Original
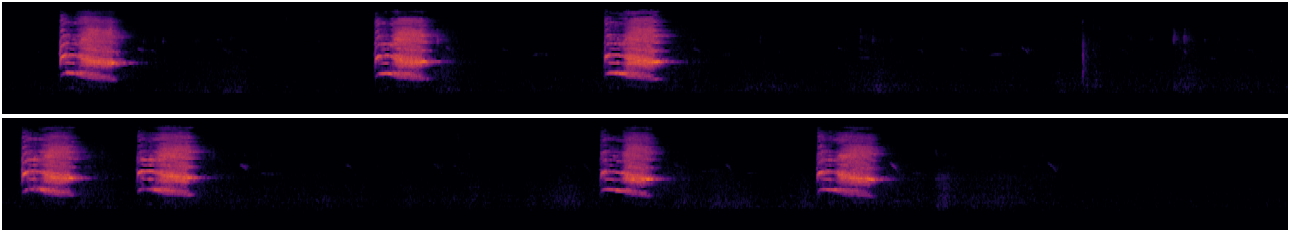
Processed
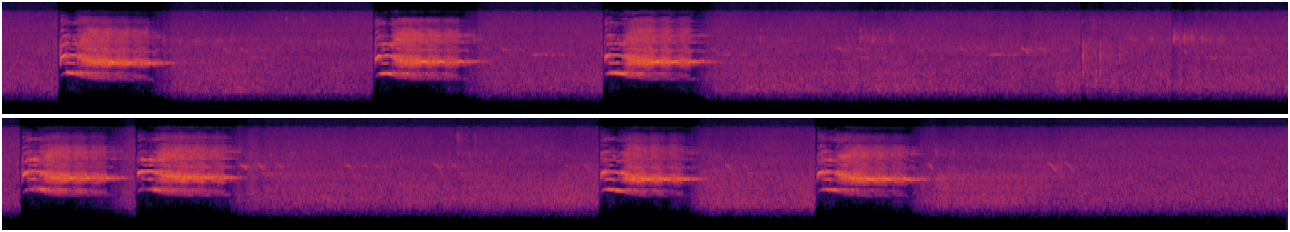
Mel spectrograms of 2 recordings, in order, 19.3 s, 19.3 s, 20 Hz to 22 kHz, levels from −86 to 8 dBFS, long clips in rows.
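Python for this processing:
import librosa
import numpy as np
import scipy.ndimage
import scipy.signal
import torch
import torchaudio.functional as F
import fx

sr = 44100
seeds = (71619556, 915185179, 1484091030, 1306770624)

y = scipy.signal.sosfilt(scipy.signal.butter(2, 980.0, 'highpass', fs=sr, output='sos'), x)
y = fx.echo_multitap(y, sr, ms=(130, 276), db=(-6.0, -15.0))
y = fx.env_flatten(y, sr, amount_pct=70)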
